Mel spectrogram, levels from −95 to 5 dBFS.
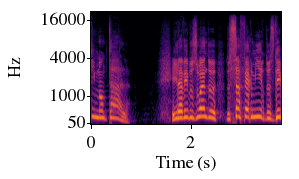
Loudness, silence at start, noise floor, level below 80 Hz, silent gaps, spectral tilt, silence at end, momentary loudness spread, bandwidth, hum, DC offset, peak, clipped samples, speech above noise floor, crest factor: -26 LUFS; 0 s; -76 dBFS; -74 dBFS; none; -5 dB/octave; 0 s; 9 LU; 18.5 kHz; none; under 0.1%; -10 dBFS; under 0.1%; 50 dB; 16 dB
